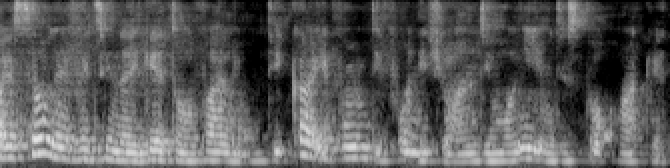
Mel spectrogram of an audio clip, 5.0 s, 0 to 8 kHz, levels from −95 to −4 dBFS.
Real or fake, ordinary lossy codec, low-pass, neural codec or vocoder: fake; none; none; codec, 16 kHz, 4.8 kbps, FACodec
